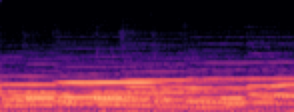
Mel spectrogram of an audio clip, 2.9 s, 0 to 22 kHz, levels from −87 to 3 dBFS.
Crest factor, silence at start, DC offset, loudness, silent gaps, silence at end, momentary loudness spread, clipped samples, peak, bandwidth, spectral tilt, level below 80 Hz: 12 dB; 0 s; under 0.1%; -20 LUFS; none; 0 s; 7 LU; under 0.1%; -8 dBFS; 5.4 kHz; -10 dB/octave; -44 dBFS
